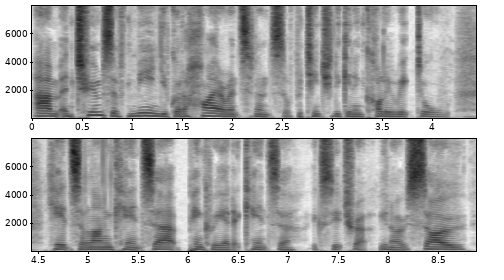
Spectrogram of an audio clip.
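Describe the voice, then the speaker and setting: A woman's voice: low voice, steady tone, moderate pace, hardly any pauses, darkish tone, dry recording. A woman in her fifties, a guest giving practical, encouraging advice in an interview and affirming the host often. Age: 50s. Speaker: divorce service founder, guest.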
